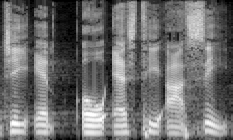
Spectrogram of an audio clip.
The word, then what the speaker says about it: Gnostic: And when we say Gnosticism, uh, it's, it's spelled G N O S T I C, Gnostic.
